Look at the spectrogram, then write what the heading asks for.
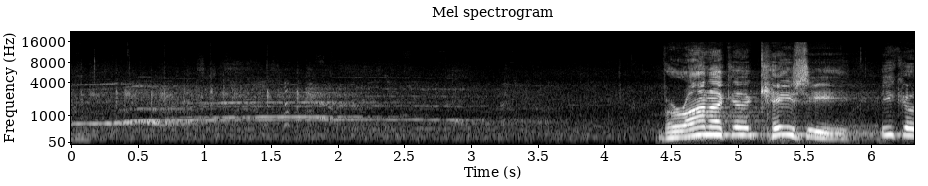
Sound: audience cheering and applauding

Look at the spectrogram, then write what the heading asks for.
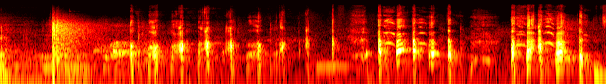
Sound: laughs

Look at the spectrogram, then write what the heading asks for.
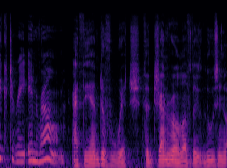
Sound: voiceover

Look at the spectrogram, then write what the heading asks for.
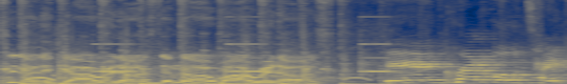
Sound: timer beeping

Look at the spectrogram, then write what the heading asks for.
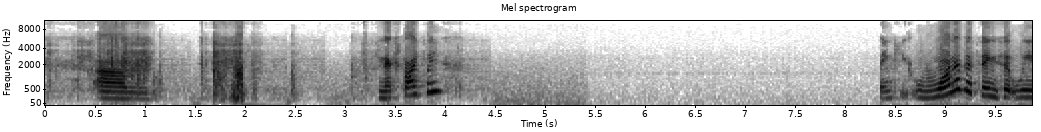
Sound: pause

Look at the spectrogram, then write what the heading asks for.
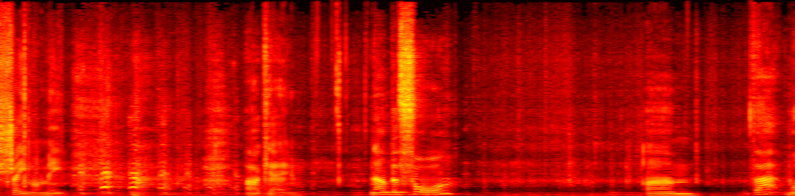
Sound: laughter

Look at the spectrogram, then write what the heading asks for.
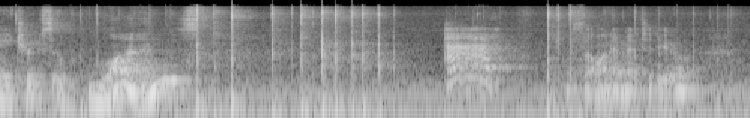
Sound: keyboard continues tapping

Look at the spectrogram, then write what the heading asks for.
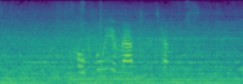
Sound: Lucy through radio

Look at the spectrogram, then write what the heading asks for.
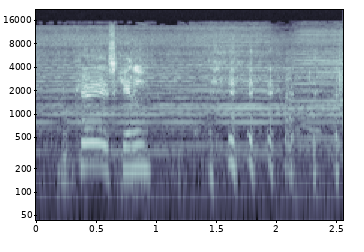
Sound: laughs; soft music

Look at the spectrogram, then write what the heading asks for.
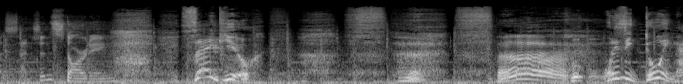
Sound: breathing intensely

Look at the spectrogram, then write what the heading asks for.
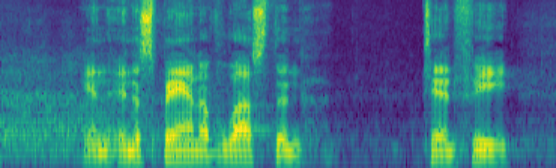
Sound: laughter

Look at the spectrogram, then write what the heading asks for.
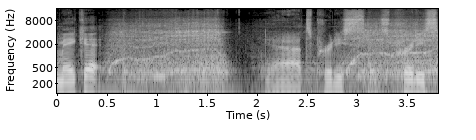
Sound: engine revving

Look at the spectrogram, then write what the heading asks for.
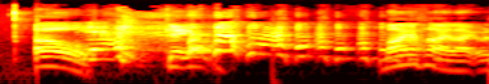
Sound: laughs

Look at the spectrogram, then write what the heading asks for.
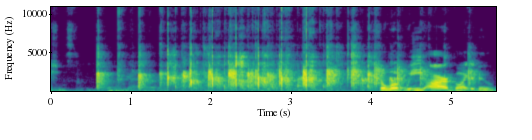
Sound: council members applauding

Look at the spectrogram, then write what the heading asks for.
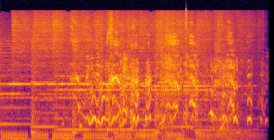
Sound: laughter

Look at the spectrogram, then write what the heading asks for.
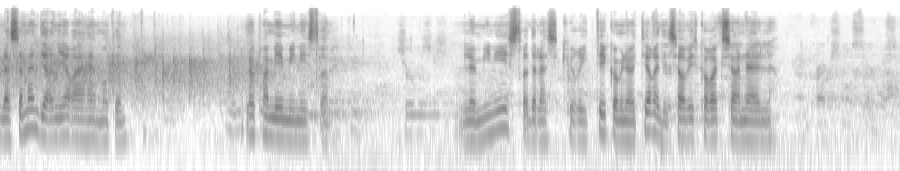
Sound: applause

